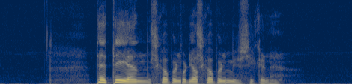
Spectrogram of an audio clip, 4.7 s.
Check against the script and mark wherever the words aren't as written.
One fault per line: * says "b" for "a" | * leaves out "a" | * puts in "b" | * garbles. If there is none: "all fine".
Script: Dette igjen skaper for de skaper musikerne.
all fine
